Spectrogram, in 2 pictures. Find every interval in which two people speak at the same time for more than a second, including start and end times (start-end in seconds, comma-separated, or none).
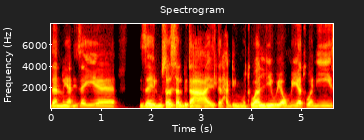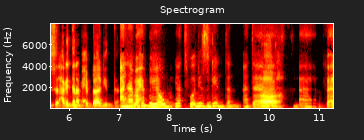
none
